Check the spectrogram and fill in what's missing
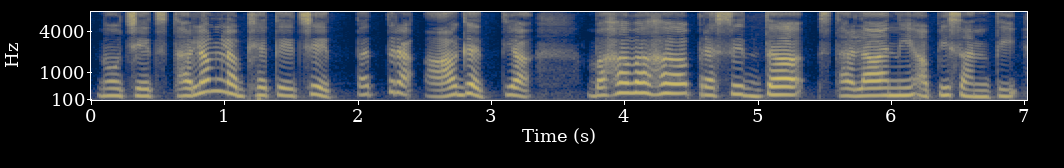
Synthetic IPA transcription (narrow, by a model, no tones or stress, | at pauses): noːt͡ʃeːt̪st̪ʰɐlɐmlɐbʱjɐt̪eːt͡ʃeːt̪ːɐt̪ɾɐaːɡɐt̪jɐ | bɐɦɐʋɐɦɐpɾɐsid̪ʱːɐst̪ʰɐlaːniɐpisɐnt̪i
